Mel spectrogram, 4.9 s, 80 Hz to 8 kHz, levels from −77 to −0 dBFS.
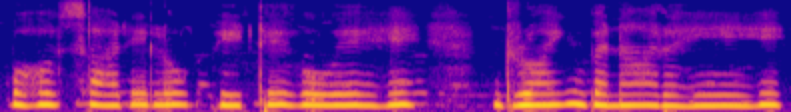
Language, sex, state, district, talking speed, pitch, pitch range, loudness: Hindi, male, Madhya Pradesh, Bhopal, 120 wpm, 285 Hz, 275-290 Hz, -14 LUFS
